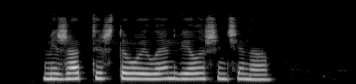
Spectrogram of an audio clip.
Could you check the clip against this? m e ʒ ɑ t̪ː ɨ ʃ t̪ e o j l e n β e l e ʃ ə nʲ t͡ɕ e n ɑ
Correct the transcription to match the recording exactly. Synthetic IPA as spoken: m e ʒ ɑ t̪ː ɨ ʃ t̪ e o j l e n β e l e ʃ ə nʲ t͡ɕ e n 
